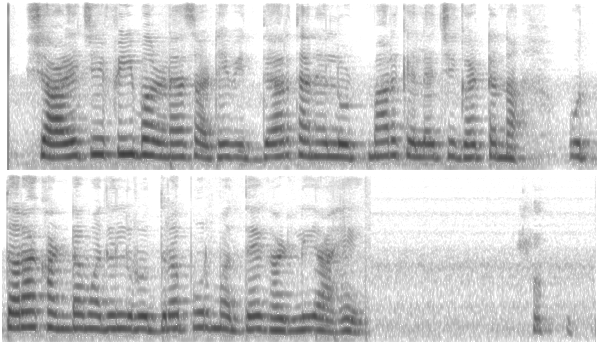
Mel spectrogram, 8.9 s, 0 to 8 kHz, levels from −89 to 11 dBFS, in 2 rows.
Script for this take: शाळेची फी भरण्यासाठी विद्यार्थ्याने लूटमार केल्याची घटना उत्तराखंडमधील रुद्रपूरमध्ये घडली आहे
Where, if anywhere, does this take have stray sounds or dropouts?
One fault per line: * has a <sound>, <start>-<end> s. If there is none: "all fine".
* has a laugh, 8.3-8.8 s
